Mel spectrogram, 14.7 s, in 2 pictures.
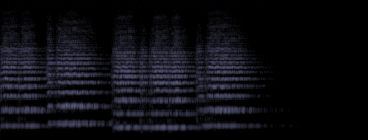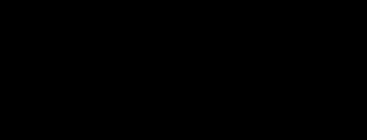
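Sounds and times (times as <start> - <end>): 
violin: 0.0 - 5.2.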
